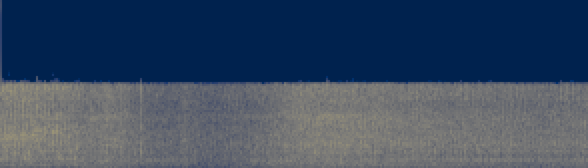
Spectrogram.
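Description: Steady idle with a faint, fairly regular light knock riding on top, about three per second; a knocking engine, cause undetermined.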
